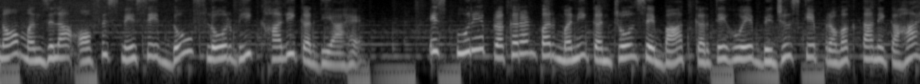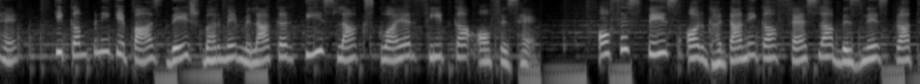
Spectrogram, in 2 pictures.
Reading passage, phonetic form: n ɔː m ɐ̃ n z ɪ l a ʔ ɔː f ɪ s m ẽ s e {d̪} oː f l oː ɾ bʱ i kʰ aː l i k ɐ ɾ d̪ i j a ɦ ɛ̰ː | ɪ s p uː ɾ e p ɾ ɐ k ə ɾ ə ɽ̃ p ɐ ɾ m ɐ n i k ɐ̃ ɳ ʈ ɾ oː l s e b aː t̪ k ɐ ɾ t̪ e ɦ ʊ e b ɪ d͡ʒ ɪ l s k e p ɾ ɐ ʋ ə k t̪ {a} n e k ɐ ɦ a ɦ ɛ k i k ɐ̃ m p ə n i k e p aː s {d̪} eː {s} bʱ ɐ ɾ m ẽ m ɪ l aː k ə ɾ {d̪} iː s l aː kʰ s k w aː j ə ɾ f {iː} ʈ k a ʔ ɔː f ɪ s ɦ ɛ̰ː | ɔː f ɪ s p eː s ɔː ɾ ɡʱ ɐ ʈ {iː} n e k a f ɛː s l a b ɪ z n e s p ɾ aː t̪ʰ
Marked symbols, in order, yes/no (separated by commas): yes, yes, yes, no, no, yes, no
